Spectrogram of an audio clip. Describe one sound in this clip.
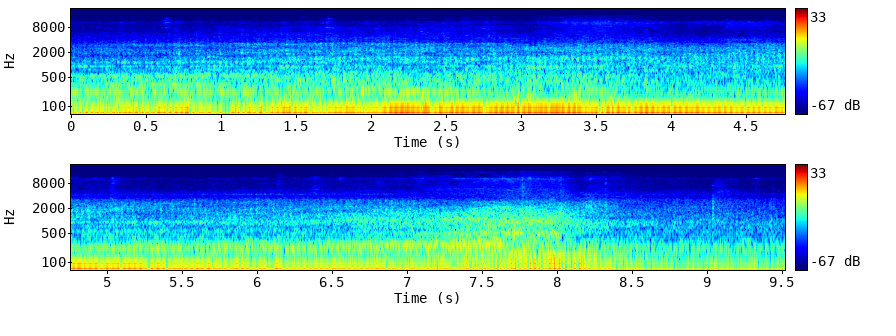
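A car approaches and passes close by.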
